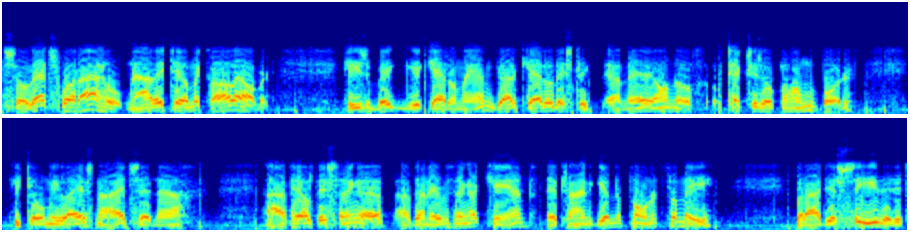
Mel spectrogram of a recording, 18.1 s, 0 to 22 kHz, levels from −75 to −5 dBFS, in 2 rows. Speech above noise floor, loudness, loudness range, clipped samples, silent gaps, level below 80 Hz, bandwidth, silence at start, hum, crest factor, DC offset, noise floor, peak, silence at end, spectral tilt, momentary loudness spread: 22 dB; -25 LUFS; 2 LU; under 0.1%; none; -56 dBFS; 8.2 kHz; 0 s; none; 14 dB; under 0.1%; -47 dBFS; -12 dBFS; 0 s; -7 dB/octave; 12 LU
